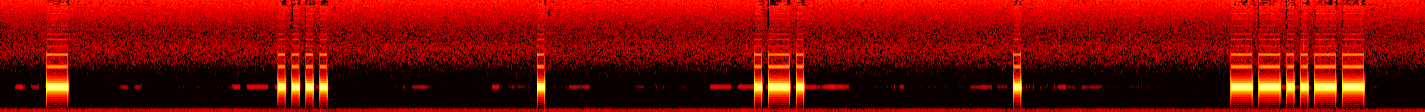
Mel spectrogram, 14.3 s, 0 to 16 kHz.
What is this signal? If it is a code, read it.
Morse code, heard as a keyed tone, about 17 wpm, spaced as for 4 wpm, 840 Hz. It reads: THERE,
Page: Farnsworth Spacing: 15WPM Character speed Spaced at 5WPM.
